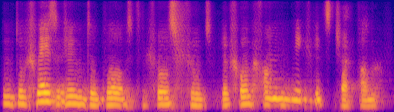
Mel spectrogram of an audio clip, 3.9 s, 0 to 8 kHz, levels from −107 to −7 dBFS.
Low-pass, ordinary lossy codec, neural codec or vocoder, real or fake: none; none; codec, 16 kHz, 0.5 kbps, FreqCodec, smaller model; fake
